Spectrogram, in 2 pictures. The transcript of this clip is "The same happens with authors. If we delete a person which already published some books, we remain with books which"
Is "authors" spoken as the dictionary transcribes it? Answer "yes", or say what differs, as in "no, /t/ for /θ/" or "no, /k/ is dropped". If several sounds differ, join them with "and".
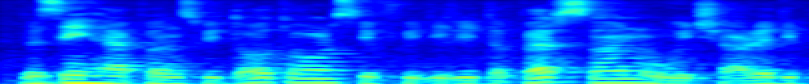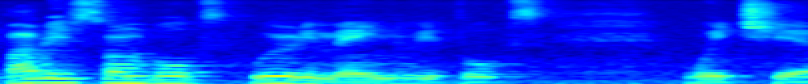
no, /t/ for /θ/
